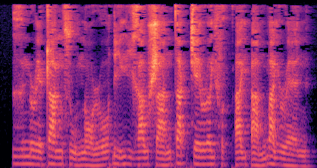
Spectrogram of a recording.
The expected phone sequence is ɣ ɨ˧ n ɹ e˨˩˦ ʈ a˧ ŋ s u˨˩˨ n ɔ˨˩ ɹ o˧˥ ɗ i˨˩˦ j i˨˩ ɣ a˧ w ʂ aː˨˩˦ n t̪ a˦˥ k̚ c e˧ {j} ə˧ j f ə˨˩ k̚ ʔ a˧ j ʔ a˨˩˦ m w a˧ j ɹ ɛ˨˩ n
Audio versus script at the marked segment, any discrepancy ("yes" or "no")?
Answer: yes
